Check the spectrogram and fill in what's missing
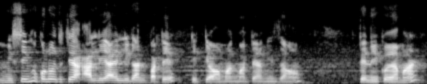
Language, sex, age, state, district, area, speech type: Assamese, female, 45-60, Assam, Golaghat, urban, spontaneous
